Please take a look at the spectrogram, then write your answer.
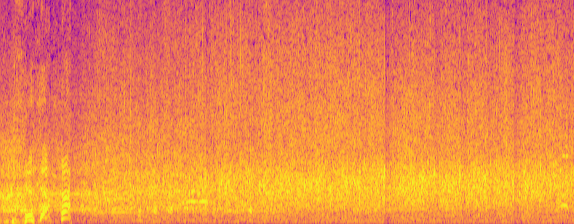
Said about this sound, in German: Und das ist ein Applaus.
